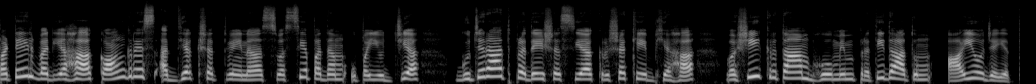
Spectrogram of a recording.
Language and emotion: Sanskrit, neutral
